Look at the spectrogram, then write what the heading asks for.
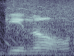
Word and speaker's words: Guinan: Guinan. Guinan. Well That's a good one. That's a good one. Well done, Craigie. It's pronounced Guy. It's Guinan. It's French.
